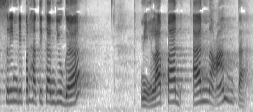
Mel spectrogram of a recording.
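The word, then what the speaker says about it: أَنْعَمْتَ: Nah, kemudian yang sering diperhatikan juga nih lapad an'amta. Anak-anak sering membacanya amta. Perhatikan hurufnya. Huruf nun dan mim sukun. Membacanya an'amta. An'amta.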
